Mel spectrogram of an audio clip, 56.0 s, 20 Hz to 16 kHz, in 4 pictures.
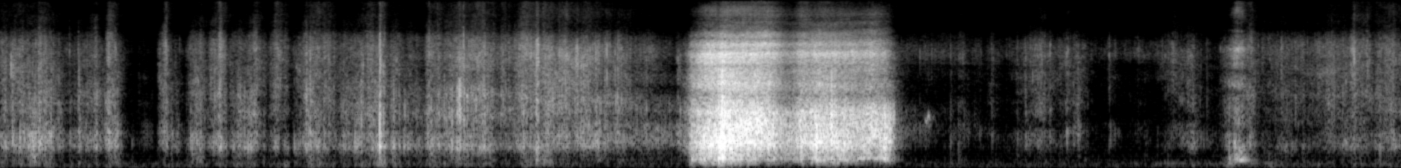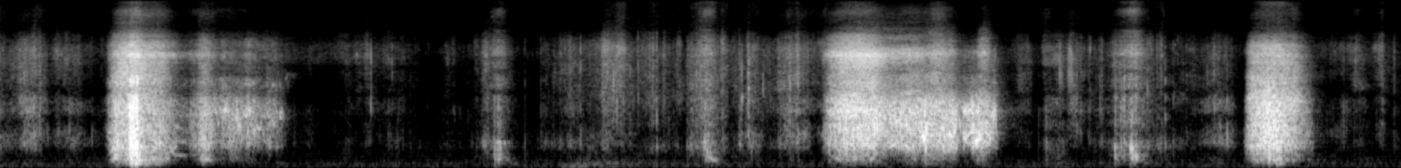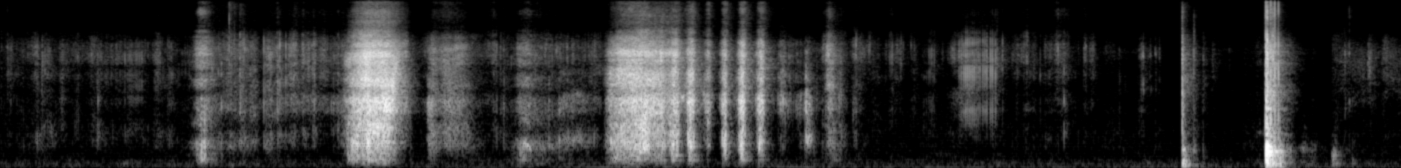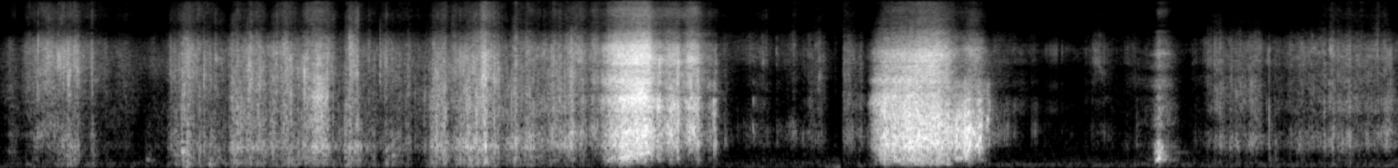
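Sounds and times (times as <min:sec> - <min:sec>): tissue rustling: 0:00.0 - 0:56.0
person blowing nose: 0:06.8 - 0:09.0, 0:15.1 - 0:16.9, 0:22.2 - 0:24.0, 0:26.4 - 0:27.2, 0:31.4 - 0:32.6, 0:34.1 - 0:35.8, 0:48.0 - 0:49.2, 0:50.7 - 0:52.1.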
